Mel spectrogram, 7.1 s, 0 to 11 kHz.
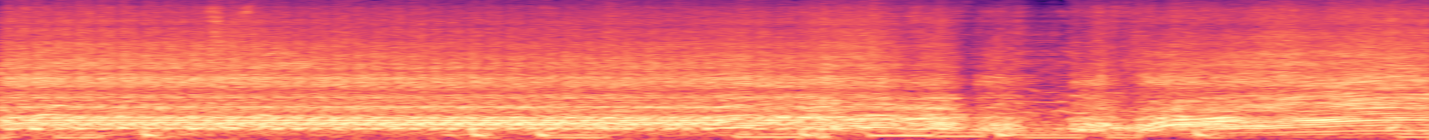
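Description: Chevrolet S10 drag trucks' V8 engines held at high revs on the starting line, a steady loud note. About five seconds in the sound dips briefly, then the engine note rises as a truck launches down the strip.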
